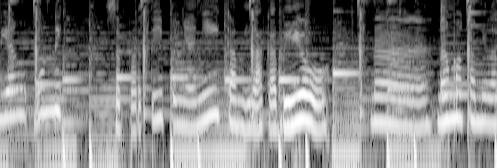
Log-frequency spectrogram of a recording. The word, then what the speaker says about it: Cabello: unik seperti penyanyi Camila cabeo nah Camila cabello ini sangat unik terutama di telinga orang Jawa karena Nama belakangnya berbunyi KB Iyo yang mirip dengan kata-kata kabeh yo sehingga mudah untuk diingat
